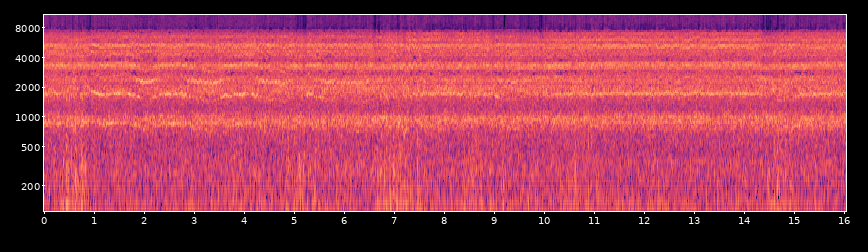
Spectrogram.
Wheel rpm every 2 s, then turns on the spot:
230, 220, 220, 230, 230, 230, 230, 230.
none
